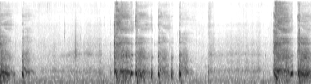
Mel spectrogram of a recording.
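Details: Coughing fit near the end of an almost hour-long fit, after a cold lasting a couple of weeks: repeated harsh coughs in clusters with quiet, shaky breathing between bursts.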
